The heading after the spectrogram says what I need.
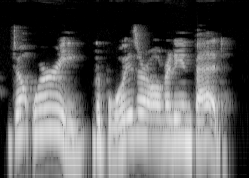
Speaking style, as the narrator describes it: she called out

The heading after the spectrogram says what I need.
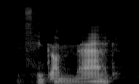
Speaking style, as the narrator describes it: whispered, and tears like drops of wax flowed from his eyes

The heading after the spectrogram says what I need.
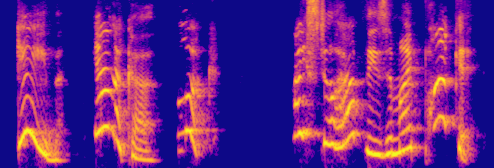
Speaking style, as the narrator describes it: he squeaked

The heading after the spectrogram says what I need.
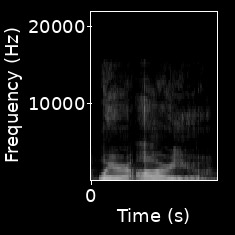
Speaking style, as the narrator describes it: cried Christopher Robin

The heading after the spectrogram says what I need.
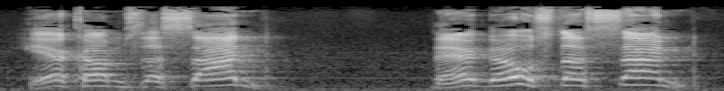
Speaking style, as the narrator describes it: One old jackal-headed god yelled

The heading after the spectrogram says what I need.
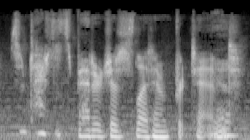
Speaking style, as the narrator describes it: Ellen whispers

